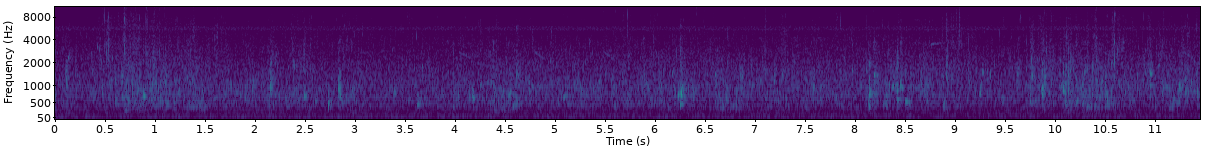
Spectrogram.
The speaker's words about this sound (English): Embraced by the mysteries of nature, you surrender to the sound of the river's soft lapping.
